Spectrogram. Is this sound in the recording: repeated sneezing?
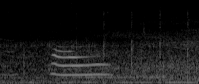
no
